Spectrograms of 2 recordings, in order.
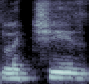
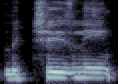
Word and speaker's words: McChesney: execution right and it's by chris mccheese mcchesney john chesney chesney yep and uh what did i say cheesy huh only one e um and jim hewling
